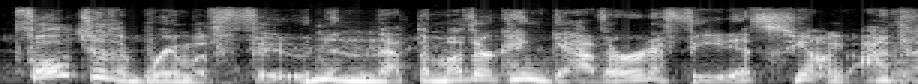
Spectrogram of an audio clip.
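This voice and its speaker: A man's voice: on the high side, huge pitch swings, fast, gravelly, pushed and bright, breathy edge, voice pushed up, exaggerated voice. A man voicing a scrawny, eccentric naturalist in a tabletop game, fussy, stammering and defensive. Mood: indignant, defensive. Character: tall scrawny bald eccentric chicken-breeding naturalist, indignant.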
